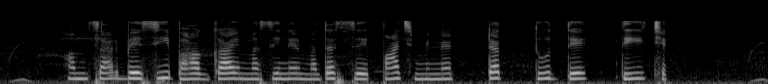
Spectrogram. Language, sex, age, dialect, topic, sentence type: Magahi, female, 18-24, Northeastern/Surjapuri, agriculture, statement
